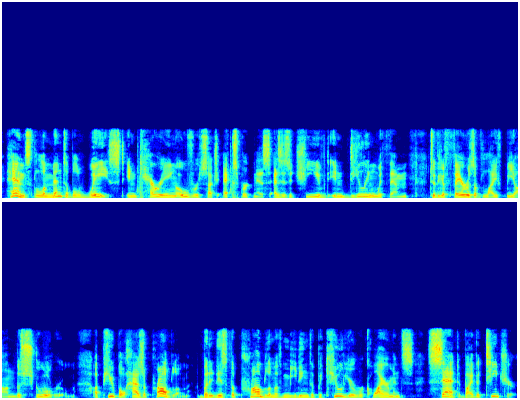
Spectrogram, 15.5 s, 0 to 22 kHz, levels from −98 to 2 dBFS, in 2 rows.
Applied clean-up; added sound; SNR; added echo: neural separator model SepFormer DNS4.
